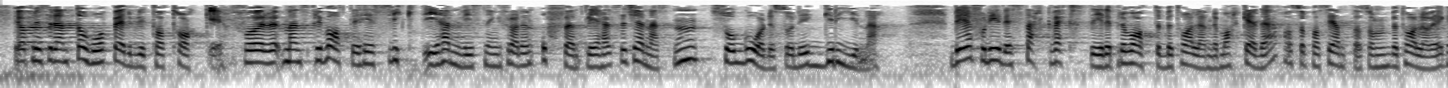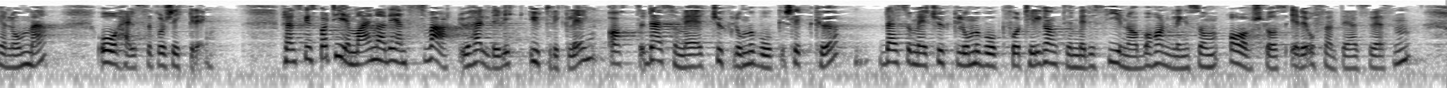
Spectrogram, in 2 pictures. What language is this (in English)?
Norwegian Bokmål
